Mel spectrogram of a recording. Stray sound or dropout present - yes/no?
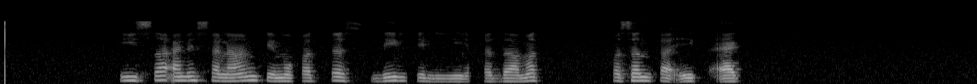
no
